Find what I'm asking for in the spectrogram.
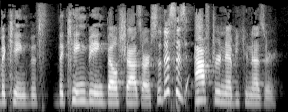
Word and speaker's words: Belshazzar: Belshazzar, there it is. It was close.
